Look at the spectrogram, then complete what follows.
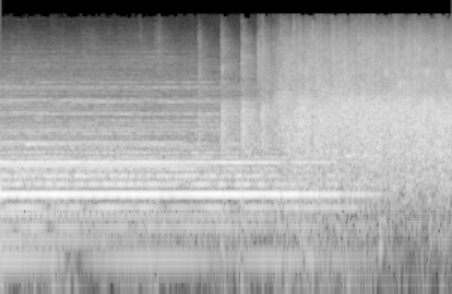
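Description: Jazz big band of saxophones, trumpets and trombones holding its final chord, which dies away about halfway through as audience applause starts and grows to fill the rest.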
